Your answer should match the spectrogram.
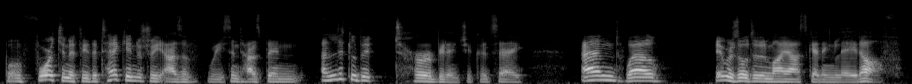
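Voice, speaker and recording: A man's voice: mid-range voice, expressive, normal speed, vocal fry, no echo. An Irish man from Ireland narrating his travel vlog in a casual, wry, self-deprecating way, with the occasional swear. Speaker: vlogger and film photographer.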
